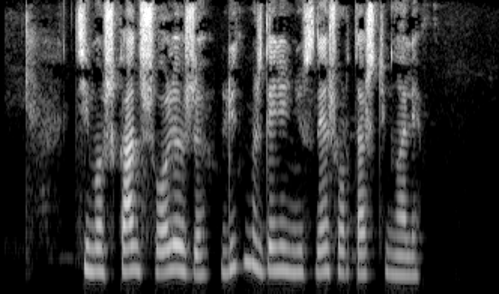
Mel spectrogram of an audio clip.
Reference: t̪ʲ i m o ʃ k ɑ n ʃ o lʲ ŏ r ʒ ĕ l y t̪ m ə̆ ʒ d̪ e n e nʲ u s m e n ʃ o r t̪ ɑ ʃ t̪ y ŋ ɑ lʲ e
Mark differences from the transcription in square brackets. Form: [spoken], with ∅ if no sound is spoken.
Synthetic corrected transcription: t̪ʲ i m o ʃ k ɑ n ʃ o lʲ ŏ [∅] ʒ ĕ l y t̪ m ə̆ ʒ d̪ e n e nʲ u s [n] e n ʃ o r t̪ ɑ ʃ t̪ y ŋ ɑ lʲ e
